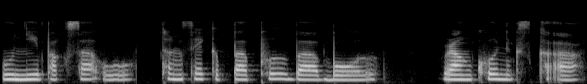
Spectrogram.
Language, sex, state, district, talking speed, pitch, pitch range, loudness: Garo, female, Meghalaya, West Garo Hills, 70 wpm, 225 Hz, 215-240 Hz, -19 LUFS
